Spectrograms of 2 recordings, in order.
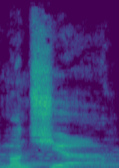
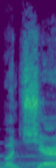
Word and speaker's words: Monsieur: Oh, I don't pronounce the N in it? Monsieur. Is it Monsieur? Monsieur. I've been saying Monsieur the entire time.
